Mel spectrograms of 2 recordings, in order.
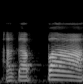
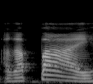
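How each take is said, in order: First: The word ends on a plain 'a' vowel. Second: The word ends with an added 'ee' sound. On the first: The iota subscript is ignored. "보통은 다 무시하는데" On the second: The iota subscript is pronounced. "이오타 하기를 읽는 법도 있어요"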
